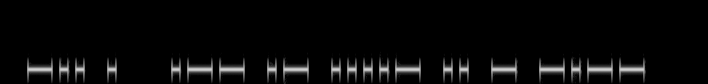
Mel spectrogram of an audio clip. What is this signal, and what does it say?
Morse code, heard as a keyed tone, about 16 wpm, 700 Hz. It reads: DE WA4ITY
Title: USA Callsign DE Callsign - 6 Characters - 15wpm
